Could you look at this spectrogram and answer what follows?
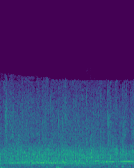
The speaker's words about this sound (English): Thanks nice for the applause.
